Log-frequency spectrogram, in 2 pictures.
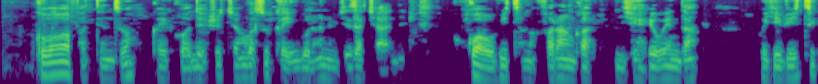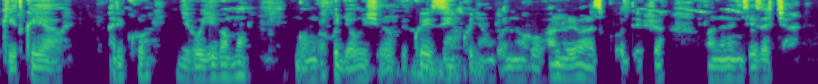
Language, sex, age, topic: Kinyarwanda, male, 18-24, finance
